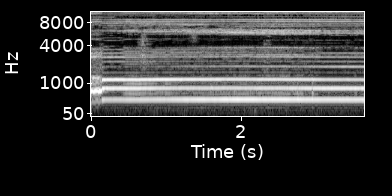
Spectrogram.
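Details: Pelung chicken, native Indonesian breed from Cianjur, West Java, with a long, melodious crow: one unbroken, steady, resonant tone held through the whole stretch without any change in pitch.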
